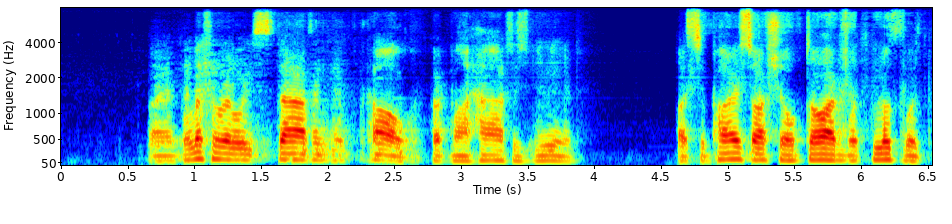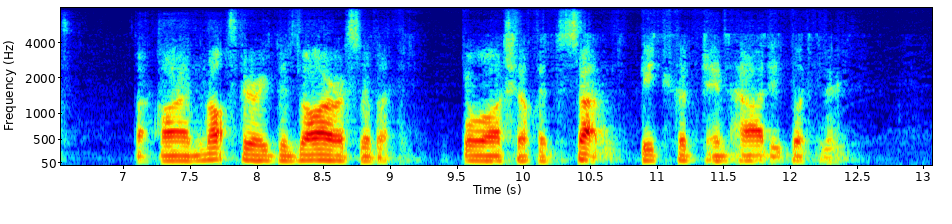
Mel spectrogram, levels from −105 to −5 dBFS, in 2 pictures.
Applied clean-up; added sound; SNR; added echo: neural mask model DeepFilterNet 3.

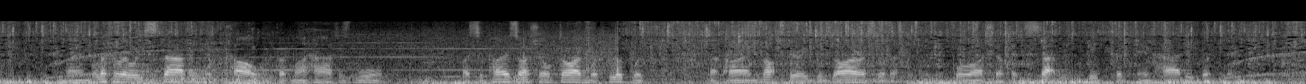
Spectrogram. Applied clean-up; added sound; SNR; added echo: none; Rain; 2 dB; reverberation time 2.4 s.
